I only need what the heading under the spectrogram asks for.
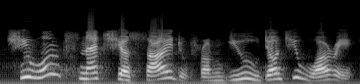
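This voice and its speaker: A woman's voice: fairly high pitch, sing-song, unhurried, a little mellow, muffled recording. A woman voicing a female friend who laughs things off and then earnestly pleads to be believed. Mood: amused. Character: cheerful woman friend, placating.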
